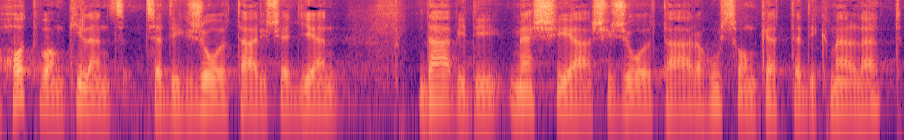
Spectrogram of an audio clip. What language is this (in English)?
Hungarian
